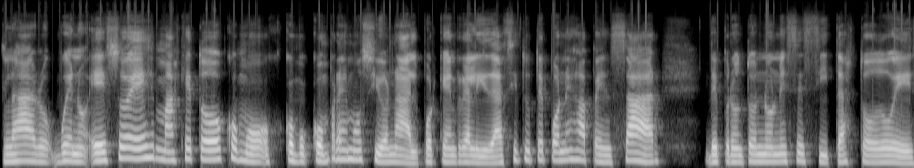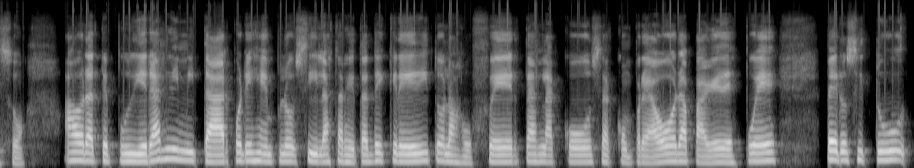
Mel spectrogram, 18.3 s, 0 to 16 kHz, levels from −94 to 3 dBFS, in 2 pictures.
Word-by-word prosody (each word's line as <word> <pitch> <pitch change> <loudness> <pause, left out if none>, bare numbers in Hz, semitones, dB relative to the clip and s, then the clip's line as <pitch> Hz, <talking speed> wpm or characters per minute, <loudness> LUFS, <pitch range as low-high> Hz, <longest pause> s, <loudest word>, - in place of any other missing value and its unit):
Claro, 165 -1 +1
bueno, 165 0 0
eso 180 +7 +2
es 230 +2 +3
más 185 -3 -2
que 215 +2 -3
todo 205 0 +2
como 160 - 0
como 165 -4 0
compra 175 +5 0
emocional, 155 -11 0
porque 150 +2 -2
en 150 - -1
realidad, 140 -2 +1
si 200 - -6
tú 195 +1 -5
te 195 0 -5
pones 195 +2 -2
a 190 -1 -3
pensar, 155 +1 +1 0.4
de 155 - +1
pronto 155 0 -1
no 160 0 +1
necesitas 160 -2 -4
todo 145 -1 +1
eso. 130 -3 -2 0.4
Ahora, 180 -2 +3
te 170 - 0
pudieras 165 +3 +2
limitar, 180 -8 +2
por 180 -1 -1
ejemplo, 165 -2 0
sí, 160 +2 0
las 155 0 -1
tarjetas 155 -1 -1
de 175 0 -1
crédito, 175 +1 +1
las 155 -3 -1
ofertas, 155 +3 -1
la 145 -2 -4
cosa, 155 0 -2
compre 145 0 -4
ahora, 165 +4 +2
pague 140 -1 0
después, 170 +6 +1 0.5
pero 195 -2 +4
si 190 +1 -4
tú 195 +1 0
165 Hz, 160 wpm, -18 LUFS, 150-185 Hz, 0.5 s, pero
